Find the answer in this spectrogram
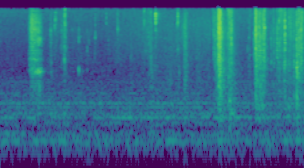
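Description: Quiet room tone: a steady low hum with a few faint clicks and rustles, the clearest a little over three seconds in.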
